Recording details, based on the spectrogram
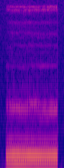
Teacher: The lips are really round when you're pronouncing this vowel. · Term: rounded vowels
